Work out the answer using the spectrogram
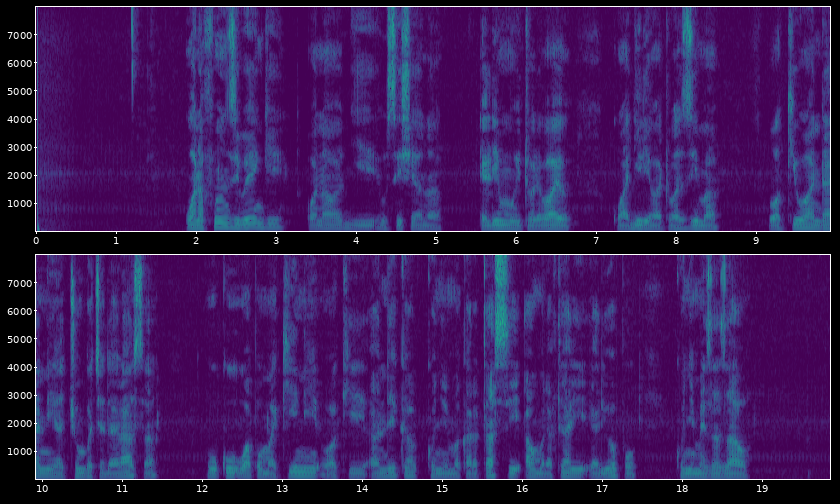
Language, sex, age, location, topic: Swahili, male, 36-49, Dar es Salaam, education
